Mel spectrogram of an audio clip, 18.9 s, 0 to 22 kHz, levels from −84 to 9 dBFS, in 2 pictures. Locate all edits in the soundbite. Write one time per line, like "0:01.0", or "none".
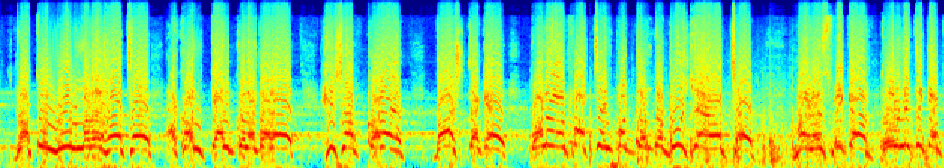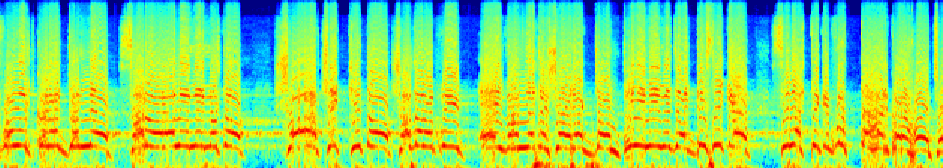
none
